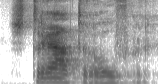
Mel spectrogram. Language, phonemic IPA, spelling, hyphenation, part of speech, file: Dutch, /ˈstraːtˌroː.vər/, straatrover, straat‧ro‧ver, noun, Nl-straatrover.ogg
- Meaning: street robber, mugger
